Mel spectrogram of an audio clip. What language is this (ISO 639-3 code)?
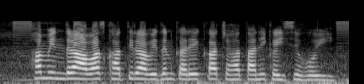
bho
